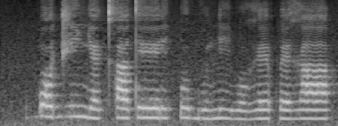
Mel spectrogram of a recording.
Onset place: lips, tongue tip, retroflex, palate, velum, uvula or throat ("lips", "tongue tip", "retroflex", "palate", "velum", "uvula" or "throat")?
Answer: lips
